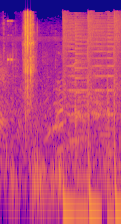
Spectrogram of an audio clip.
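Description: A short camera-shutter click sound effect about half a second in. Just past a second in, background music with a deep, pulsing bass beat starts.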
